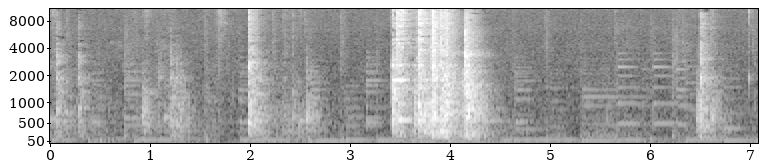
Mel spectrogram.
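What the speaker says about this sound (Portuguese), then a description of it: "E vamos virar para dourar do outro lado." Cornstarch bread rolls are flipped in a frying pan, giving a few close clattering knocks and scrapes of utensil against pan, with a louder burst of handling in the middle over a low steady background hum.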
